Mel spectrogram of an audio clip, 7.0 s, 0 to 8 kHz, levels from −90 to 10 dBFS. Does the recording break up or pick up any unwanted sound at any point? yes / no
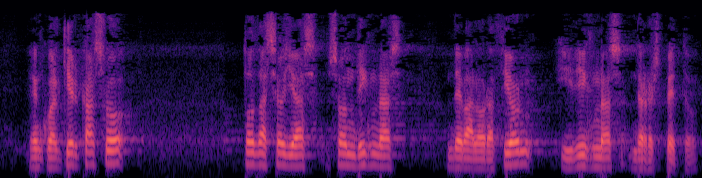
no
